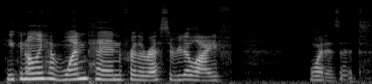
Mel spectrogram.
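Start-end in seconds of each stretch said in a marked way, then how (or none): 3.1-3.6 breathy whisper with a soft laugh; amused whisper. Real, not acted. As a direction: whisper it as if stumped, half laughing. Stumped by the viewer's question.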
